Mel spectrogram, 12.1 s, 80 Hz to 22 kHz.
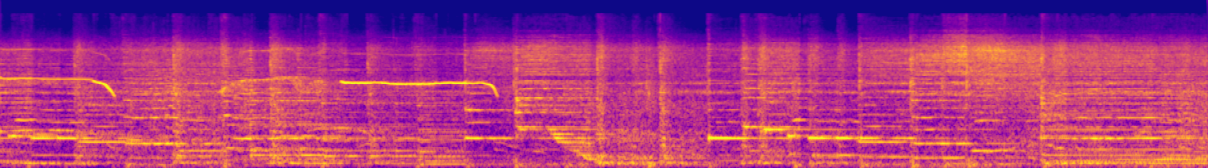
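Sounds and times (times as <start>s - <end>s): saxophone: 0.0s - 5.8s
drum kit: 0.0s - 12.0s
jazz combo playing: 0.0s - 12.0s.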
